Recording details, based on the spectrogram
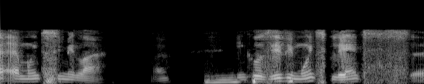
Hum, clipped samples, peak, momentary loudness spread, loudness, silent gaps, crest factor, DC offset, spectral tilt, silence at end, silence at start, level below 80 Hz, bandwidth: none; under 0.1%; -2 dBFS; 15 LU; -22 LUFS; none; 24 dB; under 0.1%; -5.5 dB/octave; 0 s; 0 s; -52 dBFS; 5.4 kHz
